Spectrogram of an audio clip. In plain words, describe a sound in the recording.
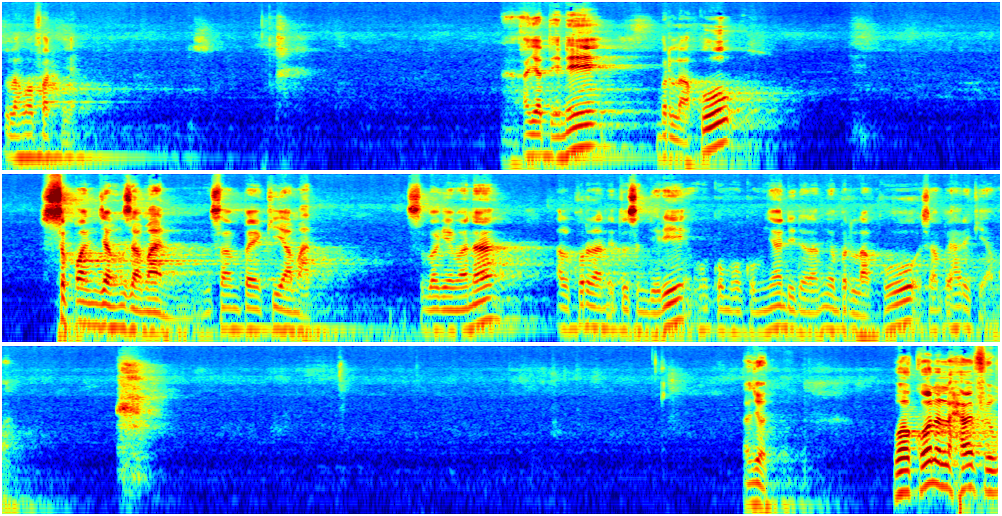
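A man speaks calmly into a close microphone, in a melodic chanting voice, with pauses.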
